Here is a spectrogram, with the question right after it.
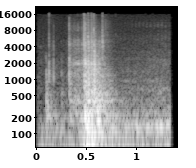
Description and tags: Open balcony door
Opening balcony door
sound, door, house, balcony, samples, creepy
